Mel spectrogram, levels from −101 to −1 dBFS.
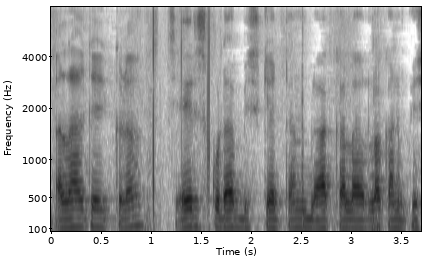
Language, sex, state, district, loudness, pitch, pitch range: Telugu, male, Andhra Pradesh, Sri Satya Sai, -22 LUFS, 115 Hz, 110-120 Hz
